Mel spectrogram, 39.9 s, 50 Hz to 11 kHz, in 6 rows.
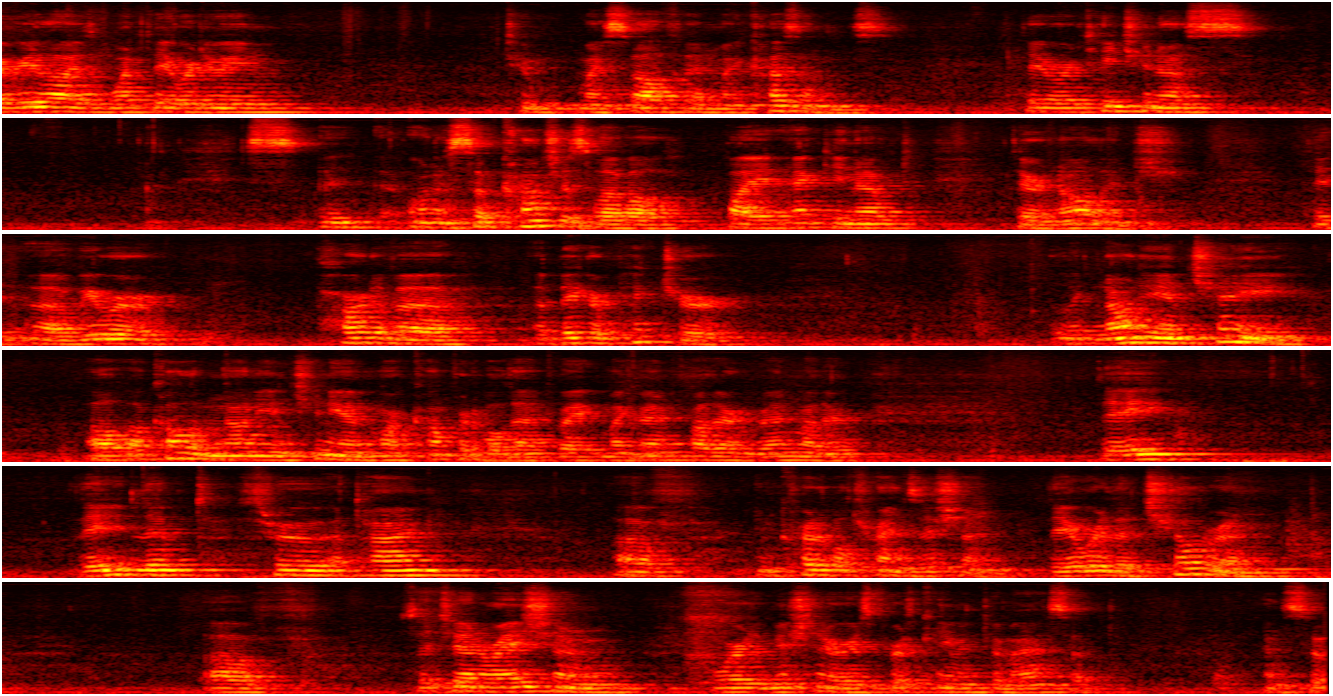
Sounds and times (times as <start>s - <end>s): Speech: 0.0s - 1.7s, 2.5s - 6.4s, 7.9s - 17.2s, 18.5s - 24.4s, 25.4s - 26.2s, 27.0s - 33.3s, 34.2s - 39.8s.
